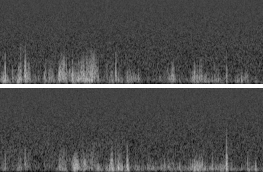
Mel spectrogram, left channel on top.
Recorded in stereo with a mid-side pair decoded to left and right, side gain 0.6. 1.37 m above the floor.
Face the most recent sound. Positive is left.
No sound to turn to.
